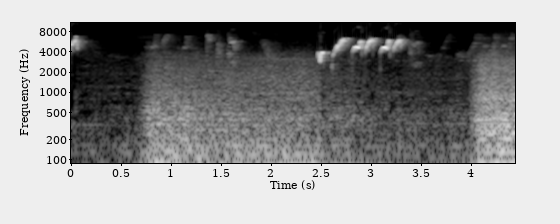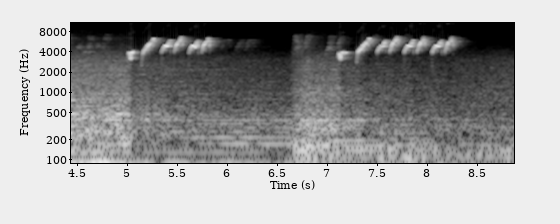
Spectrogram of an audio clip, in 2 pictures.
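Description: A Scarlet minivet sings quick bursts of five or six thin, high, rising whistles, repeated every two seconds or so, over a steady background rumble.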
